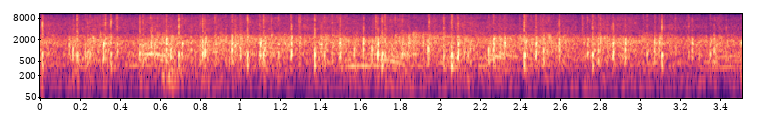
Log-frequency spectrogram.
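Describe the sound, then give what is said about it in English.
An audience claps during church worship, the dense, rapid clapping running steadily and loudly throughout, with voices mixed in beneath the crowd's hands. “Now I need us to go beyond just clapping our hands and into praise and into worship right now.”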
